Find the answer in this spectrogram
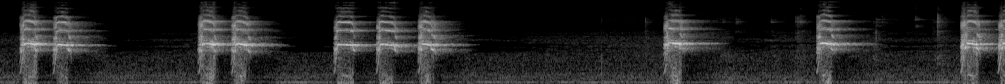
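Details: Parrot calling with loud, harsh squawks, mostly in pairs, repeated in bursts about every one to two seconds over ten seconds, with quiet gaps between.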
